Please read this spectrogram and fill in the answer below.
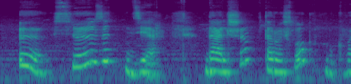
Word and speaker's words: сөздер: Сөздер. Дальше второй слог, буква Е, и вот как пишется, так и читается, и ничего не искажается.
